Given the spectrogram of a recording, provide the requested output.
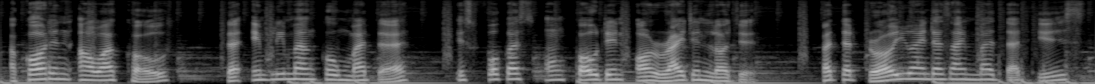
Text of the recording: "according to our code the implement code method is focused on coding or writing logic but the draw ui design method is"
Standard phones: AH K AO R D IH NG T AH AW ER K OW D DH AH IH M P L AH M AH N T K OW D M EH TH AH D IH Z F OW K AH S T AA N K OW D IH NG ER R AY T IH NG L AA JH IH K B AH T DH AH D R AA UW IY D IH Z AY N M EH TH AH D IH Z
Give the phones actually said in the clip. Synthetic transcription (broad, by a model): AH K AO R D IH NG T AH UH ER K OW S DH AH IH M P L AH M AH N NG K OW M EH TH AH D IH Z F OW K AH S T AA N K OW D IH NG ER R AY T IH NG L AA JH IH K B AH T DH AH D R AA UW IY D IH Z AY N M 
